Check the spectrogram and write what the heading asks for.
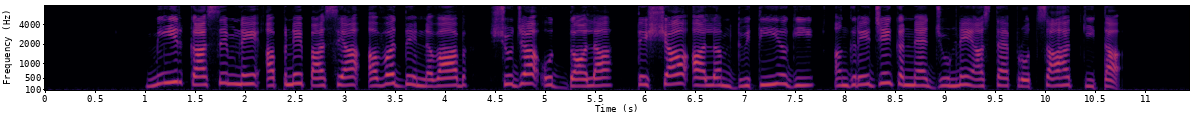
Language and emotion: Dogri, neutral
